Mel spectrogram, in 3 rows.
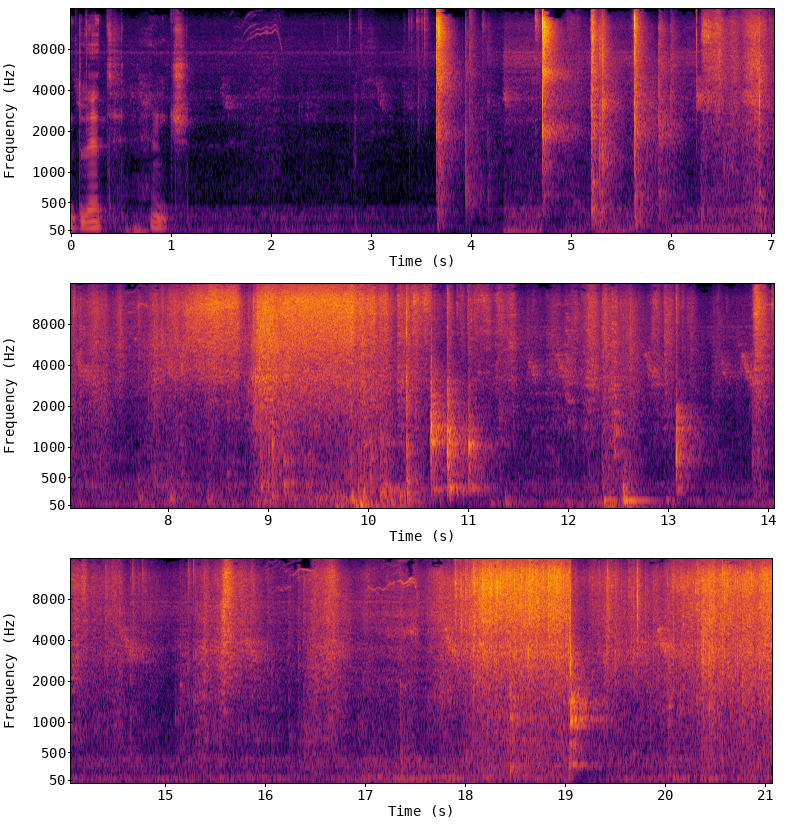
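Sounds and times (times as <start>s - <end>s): plastic wrap rustling: 13.9s - 21.0s.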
